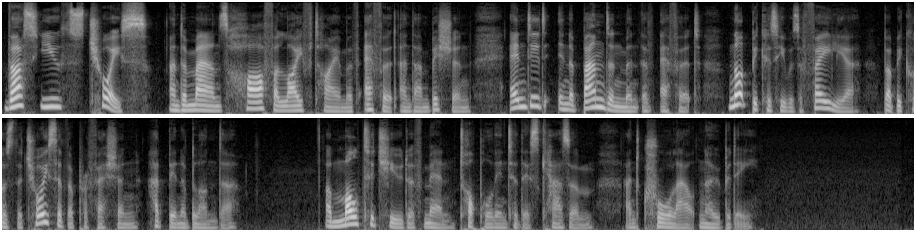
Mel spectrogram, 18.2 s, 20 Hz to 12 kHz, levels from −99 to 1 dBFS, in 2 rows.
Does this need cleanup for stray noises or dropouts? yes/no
no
